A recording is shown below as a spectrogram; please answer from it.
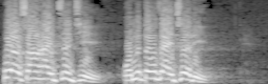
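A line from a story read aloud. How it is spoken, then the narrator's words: Loud calling out. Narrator (Chinese): 保罗大声呼叫说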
